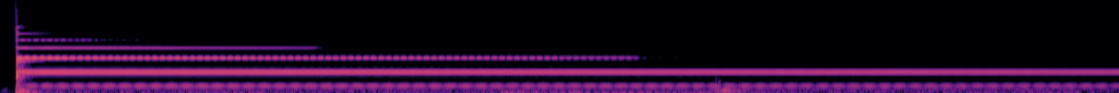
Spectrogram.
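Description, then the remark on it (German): A singing bowl is struck once and rings on with a long, steady shimmering tone, its higher overtones fading first while the deep hum sustains across the whole stretch with no voices. “Die NBA Couch Conversation Klangschale.”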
